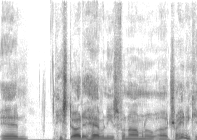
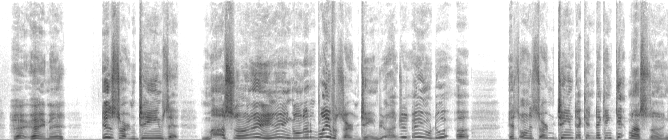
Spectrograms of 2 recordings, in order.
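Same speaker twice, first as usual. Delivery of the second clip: very high-pitched put-on coach voice; 5 dB louder than usual. Retelling a coach's statement about his son, Coach Prime voice. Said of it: "Coach Prime made those statements".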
